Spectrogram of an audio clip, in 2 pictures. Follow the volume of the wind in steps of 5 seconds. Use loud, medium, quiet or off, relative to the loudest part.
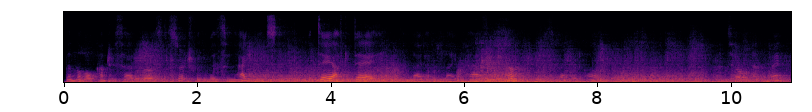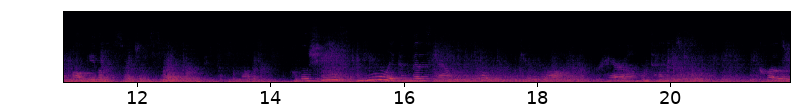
loud, loud, medium, quiet, quiet.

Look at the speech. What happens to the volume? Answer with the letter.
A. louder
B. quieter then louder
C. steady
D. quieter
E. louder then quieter
D.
